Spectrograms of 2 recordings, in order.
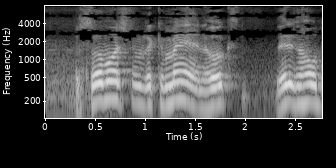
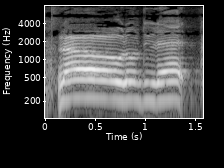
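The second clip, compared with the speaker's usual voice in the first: sharp no; 5 semitones higher, 7 dB louder, slower than usual. Real, not acted. Dad stopping his toddler dumping food, loud sharp no. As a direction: bark a firm no to stop him.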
